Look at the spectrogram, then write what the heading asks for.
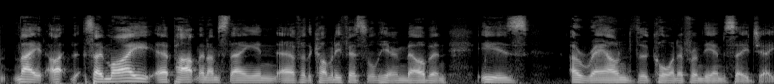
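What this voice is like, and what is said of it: Croaky, hoarse voice. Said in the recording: “As you can hear, my voice is a bit croaky.”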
